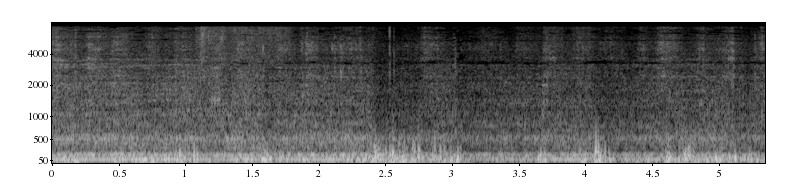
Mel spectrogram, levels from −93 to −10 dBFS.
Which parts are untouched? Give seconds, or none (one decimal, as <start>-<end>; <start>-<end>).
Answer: 0.0-1.2; 4.4-5.4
